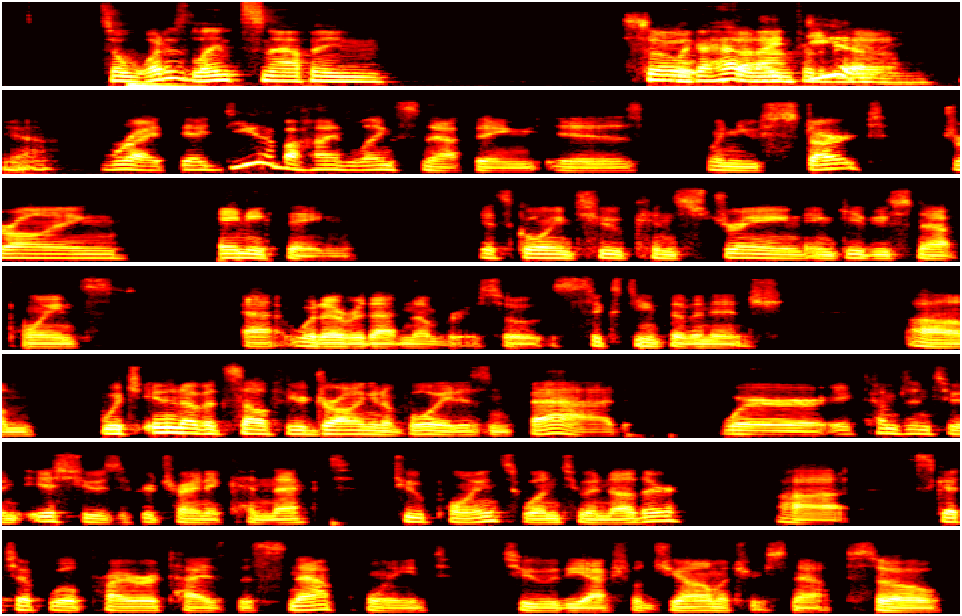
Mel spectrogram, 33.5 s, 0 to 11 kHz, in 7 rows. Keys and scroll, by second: 16.1 Escape, 22.2-22.8 typing, 25.6 l.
